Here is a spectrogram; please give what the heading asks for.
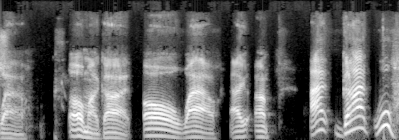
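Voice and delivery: overwhelmed, halting, slow, rising. Reacting to a question about the twelfth step, overwhelmed with emotion. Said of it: "Okay, let me calm down".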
